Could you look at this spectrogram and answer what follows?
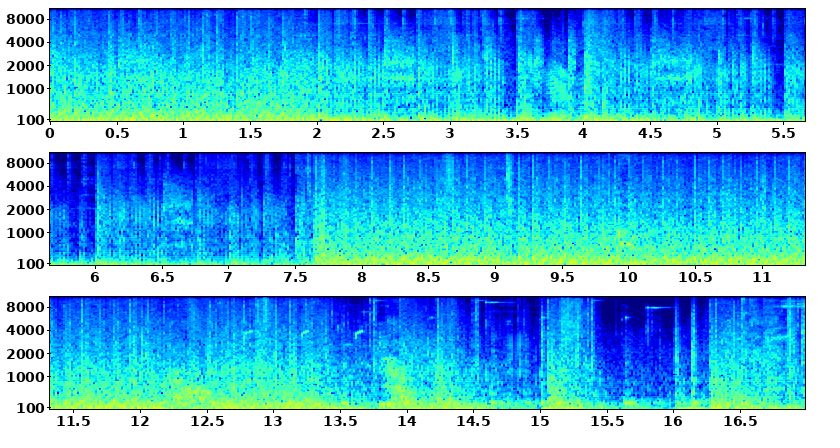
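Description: Dense, continuous gunfire from the video game Gungrave G.O.R.E., rapid bursts of shots blending into a loud, sustained barrage with a few brief gaps.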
